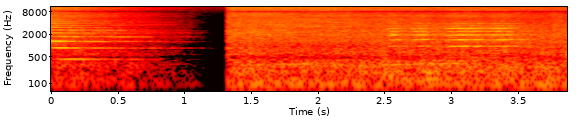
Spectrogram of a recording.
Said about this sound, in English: Yes, that's right. A bus station in Tegucigalpa, the capital of Honduras.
